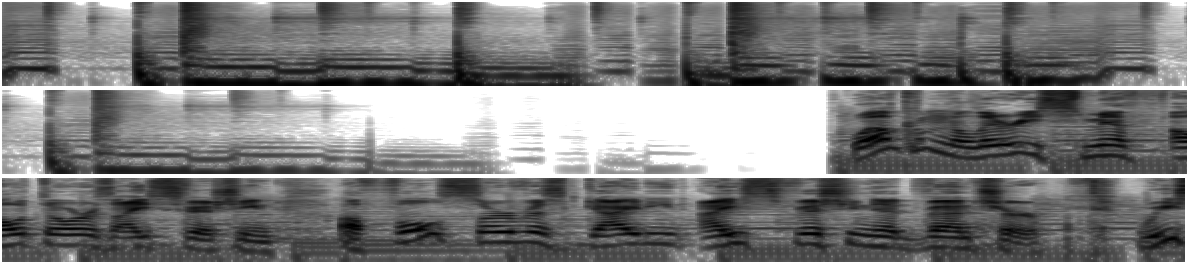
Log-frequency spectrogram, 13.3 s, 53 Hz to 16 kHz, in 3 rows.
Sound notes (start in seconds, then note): 7.7 voiceover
